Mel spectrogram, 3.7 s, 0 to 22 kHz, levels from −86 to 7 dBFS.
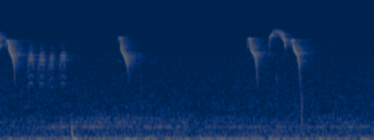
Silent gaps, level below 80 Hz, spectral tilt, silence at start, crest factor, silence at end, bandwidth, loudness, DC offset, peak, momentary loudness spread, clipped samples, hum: none; -60 dBFS; -0.5 dB/octave; 0 s; 20 dB; 0 s; 9.6 kHz; -46 LUFS; under 0.1%; -30 dBFS; 19 LU; under 0.1%; none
